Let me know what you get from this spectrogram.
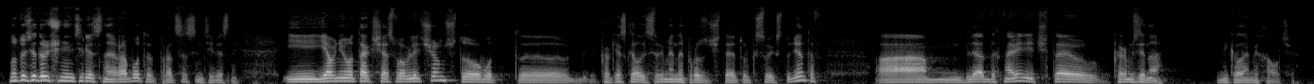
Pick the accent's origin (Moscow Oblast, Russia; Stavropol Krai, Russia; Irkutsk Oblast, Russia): Irkutsk Oblast, Russia; Irkutsk; born there; also born or lived in Yakutsk / Moscow; Видите, вот там в Иркутске родился, в Якутске заканчивал университет, в Москве учился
